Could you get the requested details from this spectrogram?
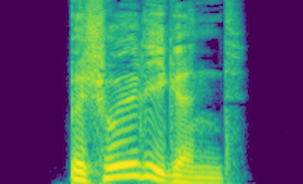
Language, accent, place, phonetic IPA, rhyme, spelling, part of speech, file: German, Germany, Berlin, [bəˈʃʊldɪɡn̩t], -ʊldɪɡn̩t, beschuldigend, verb, De-beschuldigend.ogg
- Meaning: present participle of beschuldigen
